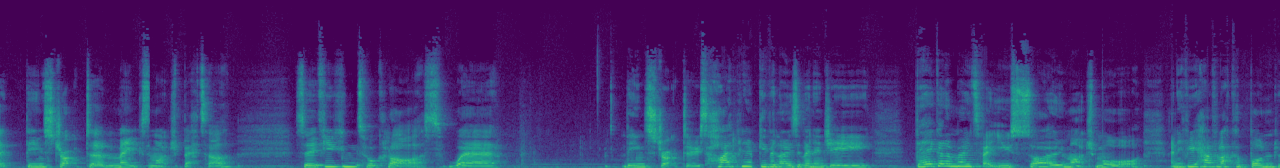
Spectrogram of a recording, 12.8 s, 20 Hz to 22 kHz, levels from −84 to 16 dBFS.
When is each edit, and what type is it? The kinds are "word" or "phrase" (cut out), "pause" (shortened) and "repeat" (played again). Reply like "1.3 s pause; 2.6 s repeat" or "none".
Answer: 1.5 s phrase; 3.6 s word; 7.5 s phrase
